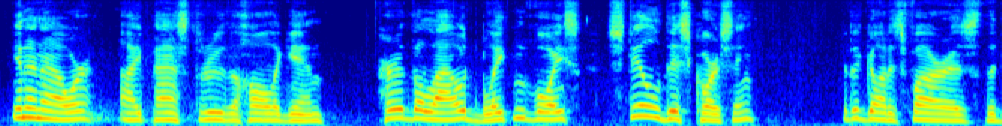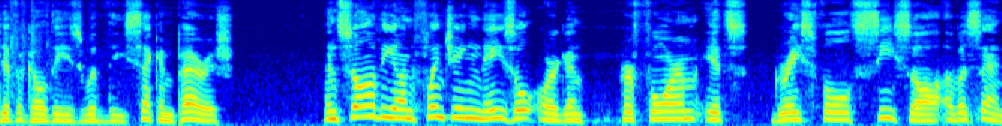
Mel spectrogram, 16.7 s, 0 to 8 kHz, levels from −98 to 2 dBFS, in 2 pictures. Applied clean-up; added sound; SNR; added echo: neural separator model SepFormer DNS4.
